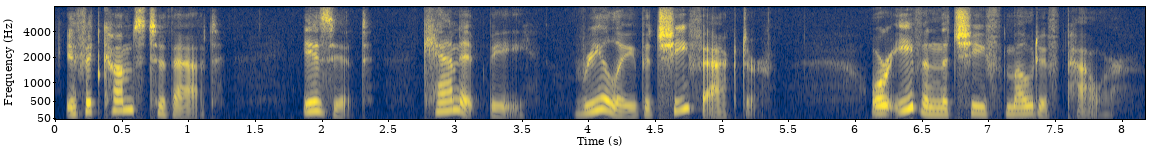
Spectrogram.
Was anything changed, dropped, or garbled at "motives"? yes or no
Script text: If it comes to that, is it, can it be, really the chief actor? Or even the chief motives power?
yes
